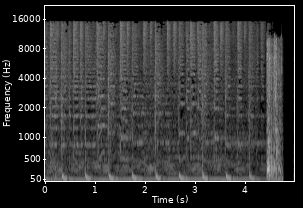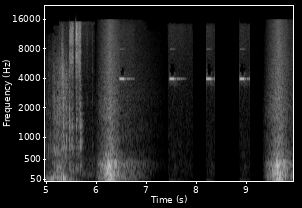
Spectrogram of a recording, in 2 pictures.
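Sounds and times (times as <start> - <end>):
short high beeps: 6.5 - 6.8, 7.5 - 9.1
whooshes: 9.4 - 9.9.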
